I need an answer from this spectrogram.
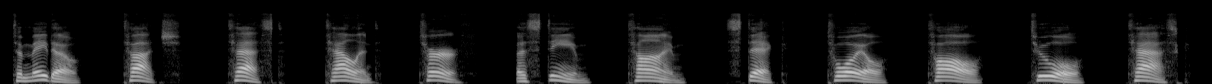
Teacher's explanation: When T is at the beginning of a stressed syllable, it is pronounced clearly with a small puff of air called aspiration.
